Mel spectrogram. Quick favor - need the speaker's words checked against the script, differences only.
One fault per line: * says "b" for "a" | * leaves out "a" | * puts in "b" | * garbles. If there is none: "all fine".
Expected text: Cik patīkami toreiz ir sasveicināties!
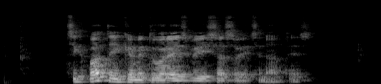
* says "bija" for "ir"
